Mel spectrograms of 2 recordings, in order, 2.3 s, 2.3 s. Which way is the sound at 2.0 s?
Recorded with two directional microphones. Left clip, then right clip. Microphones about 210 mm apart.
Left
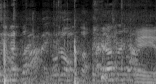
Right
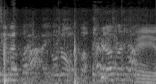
30° right (ahead or behind).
